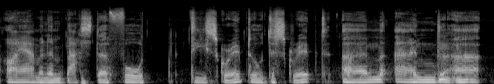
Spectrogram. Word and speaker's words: Descript: uh talking about AI as we were earlier descript or rather descript which is the correct way of pronouncing them um they have been adding more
